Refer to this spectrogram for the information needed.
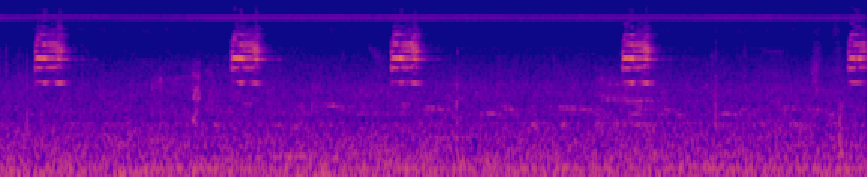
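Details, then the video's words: Blue jay in Texas gives five harsh, nasal jeer calls, each about half a second, spaced two to three seconds apart, over a steady high insect-like whine. "Blue Jay sound"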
